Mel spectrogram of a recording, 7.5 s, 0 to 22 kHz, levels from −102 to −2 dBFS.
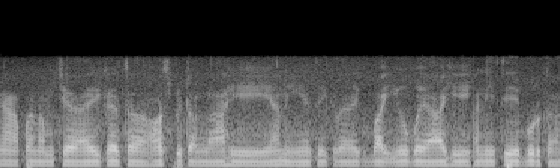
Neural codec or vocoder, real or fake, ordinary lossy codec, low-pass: none; real; Opus, 64 kbps; 5.4 kHz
